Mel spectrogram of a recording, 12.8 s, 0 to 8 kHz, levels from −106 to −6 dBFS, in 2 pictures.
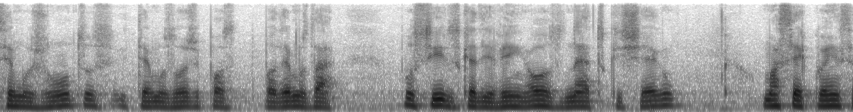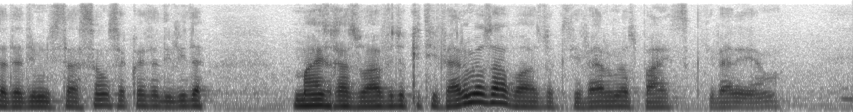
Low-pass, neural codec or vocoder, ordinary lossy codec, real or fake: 7.2 kHz; none; none; real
